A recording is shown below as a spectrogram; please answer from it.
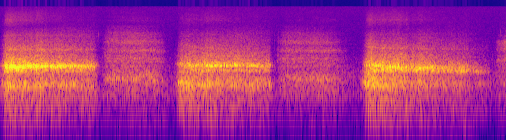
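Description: A man breathing deeply and slowly as he recovers from exertion: three long, audible exhales of about two seconds each, with quieter inhales between them.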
